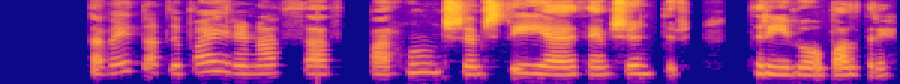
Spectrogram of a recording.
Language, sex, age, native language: Icelandic, female, 20-29, Icelandic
